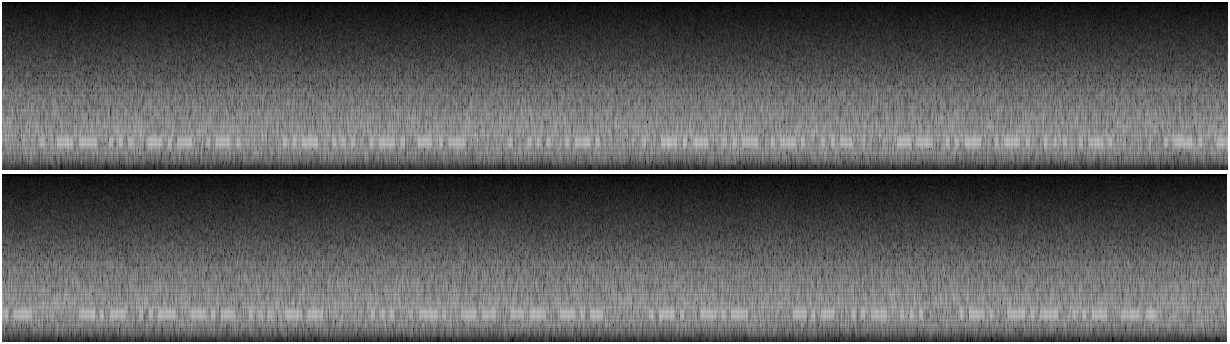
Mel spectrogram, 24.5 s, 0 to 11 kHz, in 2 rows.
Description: Morse code, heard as a keyed tone, hand-sent with a bug key, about 25 wpm, 560 Hz, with heavy radio static and a narrow filter. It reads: EMSKR USRK ESR EKURU MURSR RM KUKSM SRMMK RK KUS RKUM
